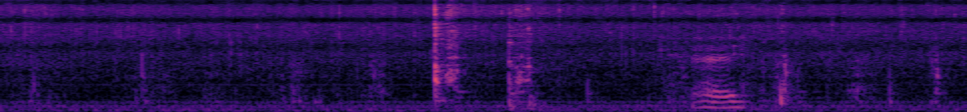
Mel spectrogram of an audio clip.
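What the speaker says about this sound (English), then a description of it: "I'm going to mix it around and let it cook down some" Southern fried cabbage sizzling in a pan while being stirred, a steady close crackle broken by scraping and clattering utensil strokes, with a brief spoken word.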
